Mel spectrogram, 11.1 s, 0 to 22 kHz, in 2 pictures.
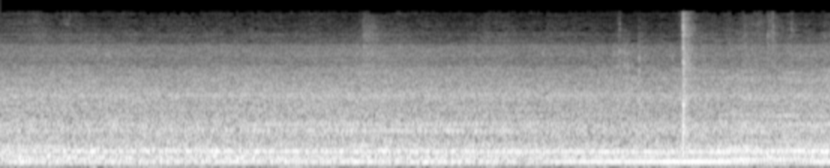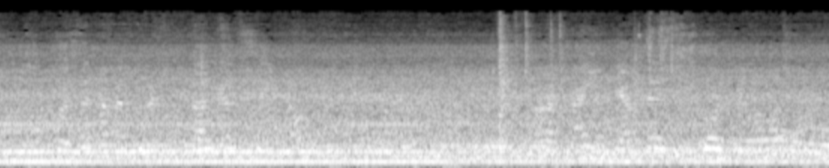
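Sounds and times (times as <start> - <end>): steady mechanical hum: 0.0 - 11.0
street noise: 0.0 - 11.0.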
